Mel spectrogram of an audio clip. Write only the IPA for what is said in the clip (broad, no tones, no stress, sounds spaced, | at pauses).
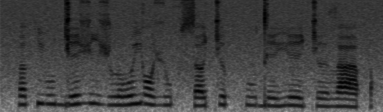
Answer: ɐ k j u ɟ e ʒ i ʒ l o j ɔ ʒ u f s ɐ c ɘ f p u d e j e c ɘ ð a f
